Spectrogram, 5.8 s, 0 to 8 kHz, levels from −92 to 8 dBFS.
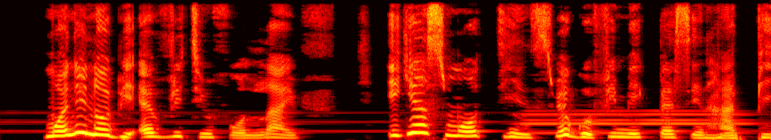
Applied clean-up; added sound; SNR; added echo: classical method log-MMSE.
